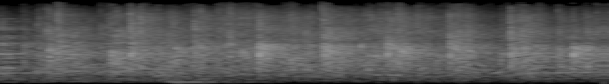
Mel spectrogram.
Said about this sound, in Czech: Zatleskejte, protože to je nejdůležitější.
